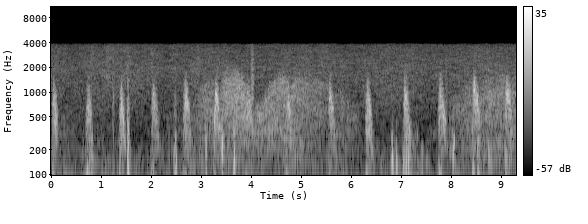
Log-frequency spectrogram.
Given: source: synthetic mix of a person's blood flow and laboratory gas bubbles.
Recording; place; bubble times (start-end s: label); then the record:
Doppler ultrasound of blood flow; subclavian vein
no bubbles
From the record:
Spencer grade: 0 (complete lack of bubble signals)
